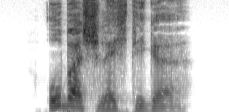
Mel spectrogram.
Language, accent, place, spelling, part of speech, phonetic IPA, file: German, Germany, Berlin, oberschlächtige, adjective, [ˈoːbɐˌʃlɛçtɪɡə], De-oberschlächtige.ogg
- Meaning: inflection of oberschlächtig: 1. strong/mixed nominative/accusative feminine singular 2. strong nominative/accusative plural 3. weak nominative all-gender singular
